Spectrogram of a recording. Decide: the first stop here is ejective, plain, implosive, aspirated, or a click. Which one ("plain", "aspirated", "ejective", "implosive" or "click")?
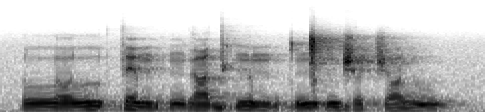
plain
